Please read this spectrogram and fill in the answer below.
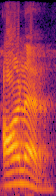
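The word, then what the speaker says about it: honour: इसे क्या पढ़ते हैं ऑनर ठीक है हनर नहीं पढ़ते हैं एच नहीं पढ़ना है ऑनेस्ट बहुत से लोग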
